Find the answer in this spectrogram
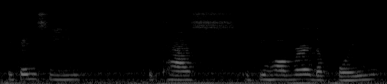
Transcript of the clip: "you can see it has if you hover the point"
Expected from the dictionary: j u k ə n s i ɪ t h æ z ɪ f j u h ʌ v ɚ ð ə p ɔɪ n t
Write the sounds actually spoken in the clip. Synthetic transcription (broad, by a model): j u k ə n s i ɪ t h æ s ɪ f j u h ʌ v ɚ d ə p ɔɪ n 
